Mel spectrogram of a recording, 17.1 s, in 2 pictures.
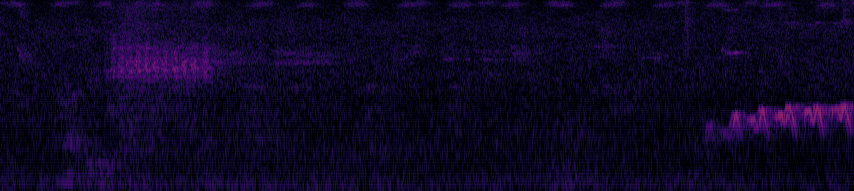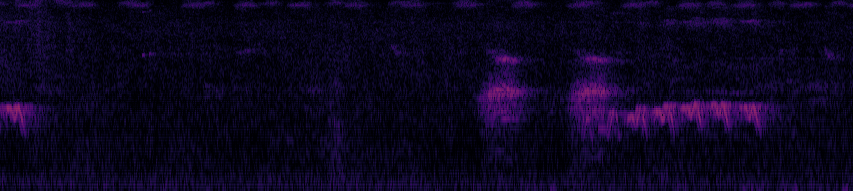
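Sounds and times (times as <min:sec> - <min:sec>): birds trilling and warbling: 0:06.0 - 0:09.2, 0:13.3 - 0:17.0.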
